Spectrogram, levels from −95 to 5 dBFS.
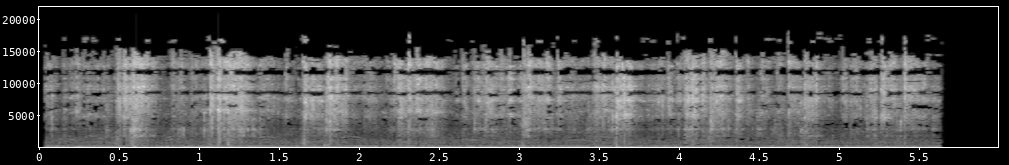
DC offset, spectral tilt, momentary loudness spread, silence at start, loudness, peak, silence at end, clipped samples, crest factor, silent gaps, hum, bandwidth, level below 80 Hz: under 0.1%; 1 dB/octave; 8 LU; 0.05 s; -17 LUFS; 0 dBFS; 0.35 s; under 0.1%; 20 dB; none; none; 17.5 kHz; -42 dBFS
